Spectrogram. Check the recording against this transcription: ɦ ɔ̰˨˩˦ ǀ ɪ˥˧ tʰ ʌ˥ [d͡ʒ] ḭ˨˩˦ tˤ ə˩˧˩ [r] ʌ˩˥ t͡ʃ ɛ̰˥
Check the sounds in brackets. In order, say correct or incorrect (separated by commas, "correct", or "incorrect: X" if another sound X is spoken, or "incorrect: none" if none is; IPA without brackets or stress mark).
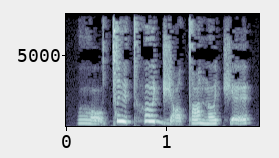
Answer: correct, incorrect: n̪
